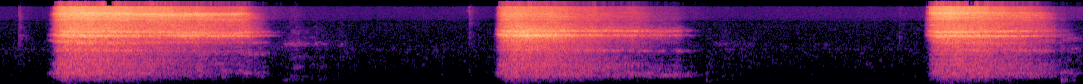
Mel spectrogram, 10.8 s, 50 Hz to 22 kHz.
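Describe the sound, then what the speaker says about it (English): Three long, hissing breaths taken at an even pace during a Pilates exercise, each lasting about two seconds with silent gaps between, close to the microphone. "Inhale 2, 3, 4, 5, exhale 2, 3, 4, 5."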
